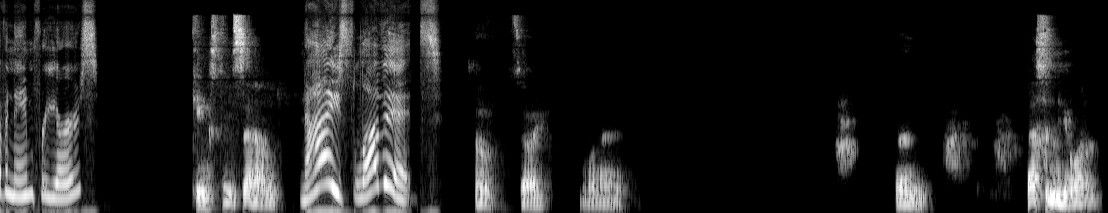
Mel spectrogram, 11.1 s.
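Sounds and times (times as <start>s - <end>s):
speech: 0.0s - 1.0s, 1.9s - 6.3s, 9.0s - 9.4s, 10.3s - 11.0s
dog barking in the background: 8.4s - 8.7s, 9.4s - 10.3s.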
